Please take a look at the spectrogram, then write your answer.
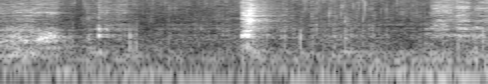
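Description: Masala for a rohu fish curry is stirred and fried in a pan over medium-low heat, giving a soft, steady sizzle with scraping stir strokes and one sharper clink of a utensil near the middle.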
